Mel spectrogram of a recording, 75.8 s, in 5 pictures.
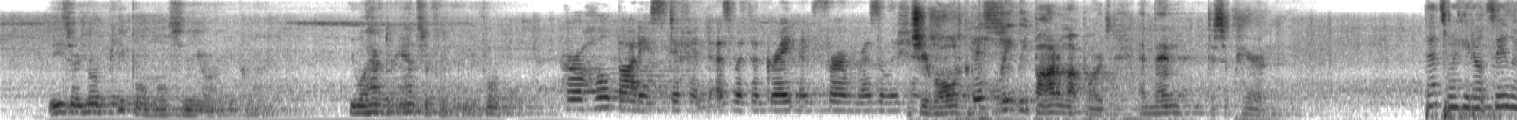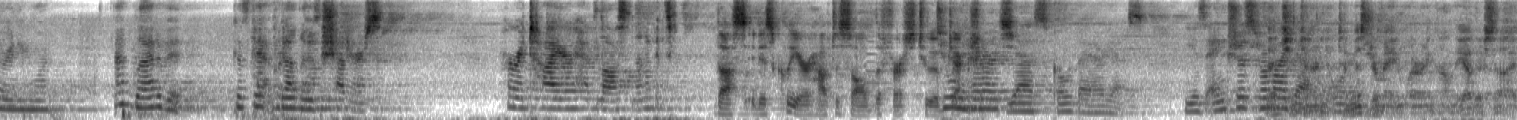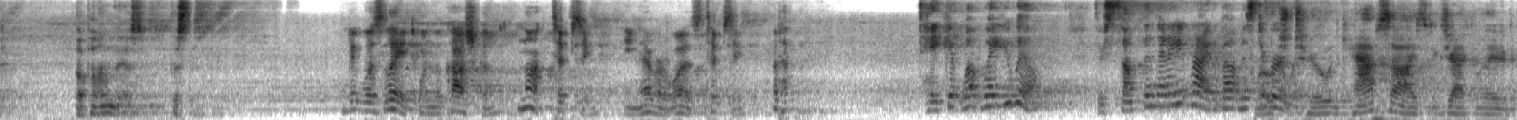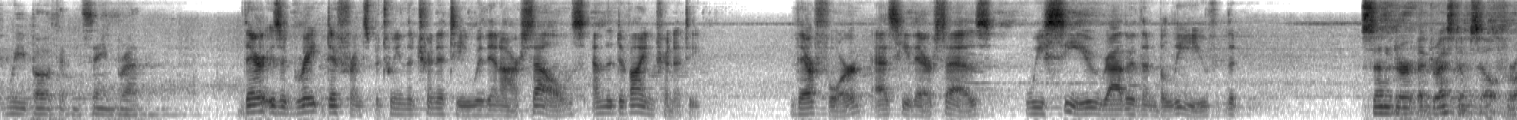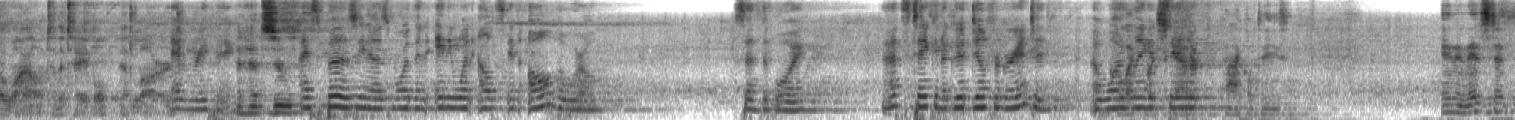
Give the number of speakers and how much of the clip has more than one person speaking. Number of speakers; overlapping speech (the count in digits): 10, about 9%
